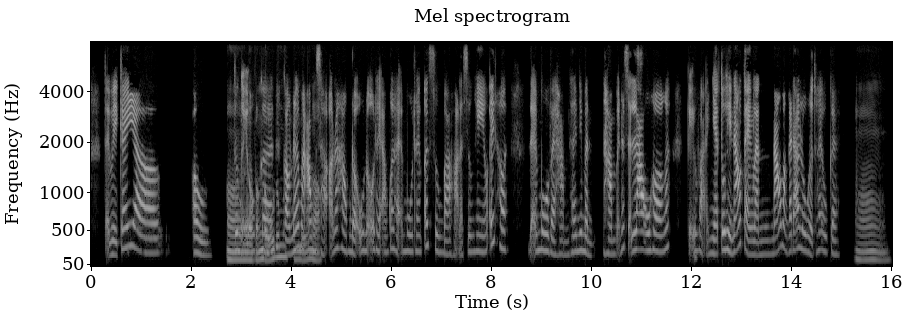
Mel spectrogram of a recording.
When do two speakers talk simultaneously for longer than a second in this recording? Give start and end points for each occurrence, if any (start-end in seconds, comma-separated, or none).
2.9-4.6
